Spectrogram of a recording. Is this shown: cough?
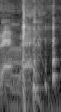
yes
